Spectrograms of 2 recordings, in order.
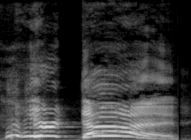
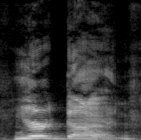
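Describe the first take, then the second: First: Higher, louder, laughing "You're done". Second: Said in the usual way. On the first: Retold or imitated. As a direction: laugh it out, mocking.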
